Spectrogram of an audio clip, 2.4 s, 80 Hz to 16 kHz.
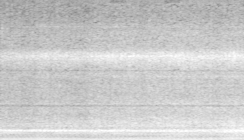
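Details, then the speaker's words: Nissan Pathfinder 4.0-litre V6 with a misfire: the engine revs with a lumpy, uneven drone and a steady low hum, running on only four of its six cylinders. "بس كده العربيه شغاله باربعه"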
